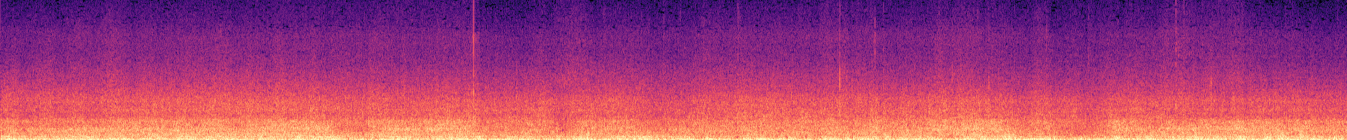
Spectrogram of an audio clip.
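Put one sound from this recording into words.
Wind rushes loudly and steadily over a moving rider.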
